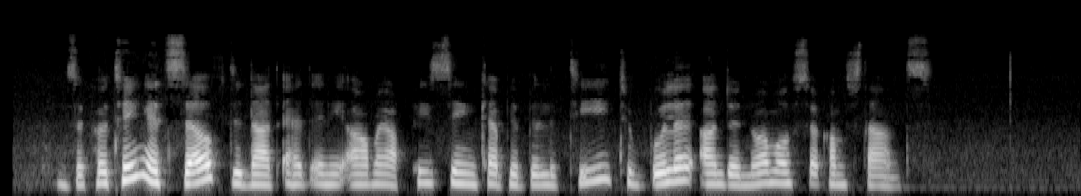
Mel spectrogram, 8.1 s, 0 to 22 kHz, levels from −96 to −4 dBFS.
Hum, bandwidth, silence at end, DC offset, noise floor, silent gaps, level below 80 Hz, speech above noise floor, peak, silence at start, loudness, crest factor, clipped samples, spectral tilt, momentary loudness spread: none; 10.5 kHz; 1.4 s; under 0.1%; -69 dBFS; none; -76 dBFS; 46 dB; -4 dBFS; 0.45 s; -23 LUFS; 20 dB; under 0.1%; -8.5 dB/octave; 14 LU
